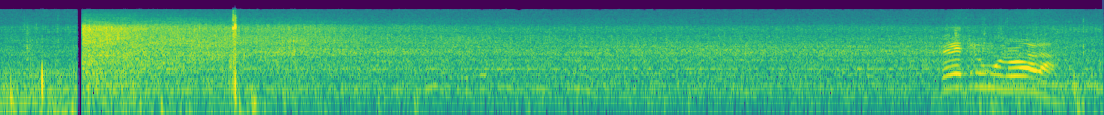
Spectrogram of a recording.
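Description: A car engine runs outdoors.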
